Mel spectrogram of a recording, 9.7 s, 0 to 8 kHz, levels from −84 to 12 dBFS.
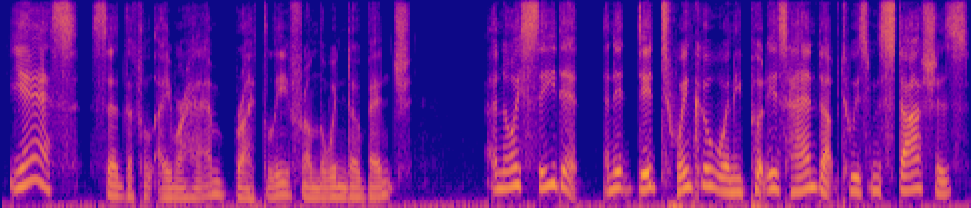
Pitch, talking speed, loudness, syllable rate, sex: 155 Hz, 160 wpm, -21 LUFS, 4.0 syllables/s, male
